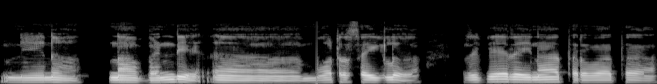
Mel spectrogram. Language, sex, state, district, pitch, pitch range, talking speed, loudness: Telugu, male, Andhra Pradesh, Anantapur, 105 Hz, 100-110 Hz, 80 wpm, -15 LUFS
